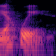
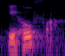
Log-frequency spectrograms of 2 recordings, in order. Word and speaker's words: Yehova: Jadi bacanya bukan Yahwe, tapi yang benar adalah Yehova.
